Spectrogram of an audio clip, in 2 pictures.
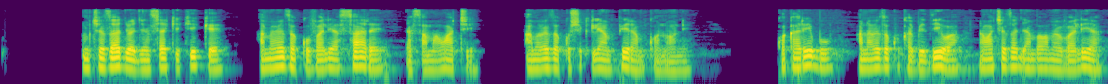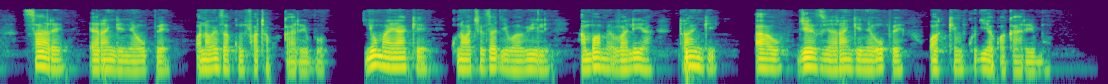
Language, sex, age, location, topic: Swahili, male, 18-24, Kisumu, government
